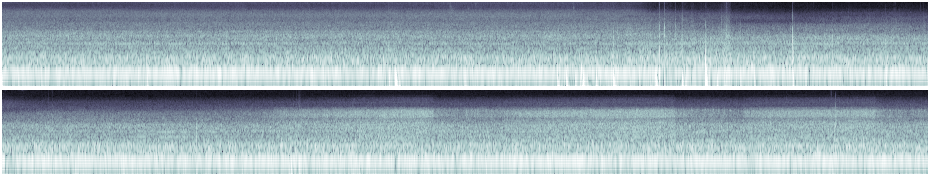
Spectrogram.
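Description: A simulated heavy truck engine drones.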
